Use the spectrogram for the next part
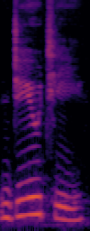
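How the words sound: It is said with a British accent. "British speakers say"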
